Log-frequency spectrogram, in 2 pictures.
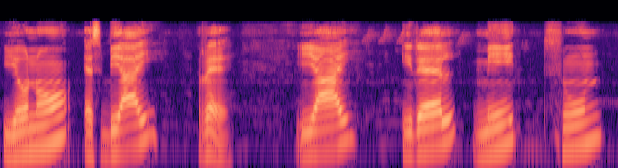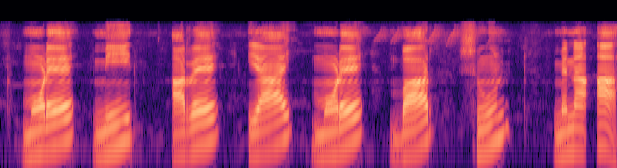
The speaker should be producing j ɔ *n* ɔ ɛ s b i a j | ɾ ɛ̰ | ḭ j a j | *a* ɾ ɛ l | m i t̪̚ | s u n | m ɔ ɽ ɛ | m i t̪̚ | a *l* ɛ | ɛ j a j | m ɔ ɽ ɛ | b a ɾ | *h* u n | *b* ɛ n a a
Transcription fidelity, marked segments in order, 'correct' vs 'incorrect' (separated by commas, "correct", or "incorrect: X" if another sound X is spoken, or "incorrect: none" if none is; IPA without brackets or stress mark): correct, incorrect: i, incorrect: ɾ, incorrect: s, incorrect: m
